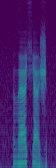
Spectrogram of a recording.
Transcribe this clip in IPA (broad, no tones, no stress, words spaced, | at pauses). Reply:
ðæçæʒ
